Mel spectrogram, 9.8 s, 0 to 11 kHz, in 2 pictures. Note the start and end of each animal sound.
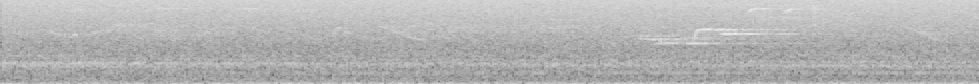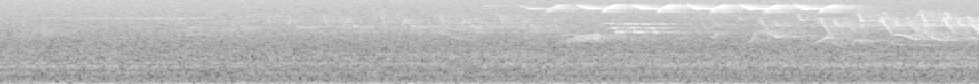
[3.11, 3.90] Wood Thrush (Hylocichla mustelina)
[4.96, 6.44] Black-throated Green Warbler (Setophaga virens)
[5.96, 7.74] Ovenbird (Seiurus aurocapilla)
[7.38, 9.20] Black-and-white Warbler (Mniotilta varia)
[7.62, 8.32] Wood Thrush (Hylocichla mustelina)
[8.64, 9.79] Rose-breasted Grosbeak (Pheucticus ludovicianus)
[8.74, 9.79] Ovenbird (Seiurus aurocapilla)

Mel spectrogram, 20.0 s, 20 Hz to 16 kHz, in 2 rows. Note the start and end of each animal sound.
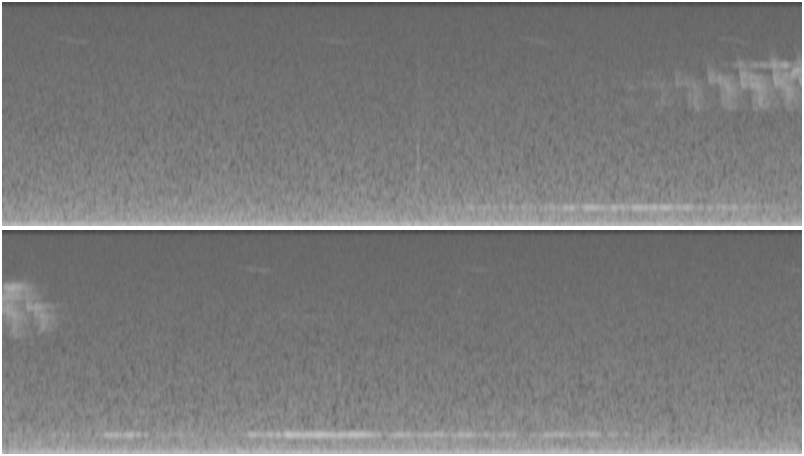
[8.00, 10.76] Ovenbird (Seiurus aurocapilla)
[8.88, 10.38] Black-throated Green Warbler (Setophaga virens)

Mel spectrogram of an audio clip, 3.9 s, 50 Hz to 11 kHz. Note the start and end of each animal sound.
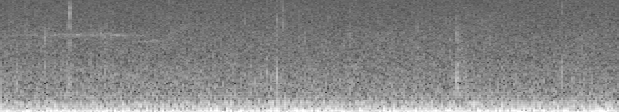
[0.00, 1.22] Black-throated Green Warbler (Setophaga virens)

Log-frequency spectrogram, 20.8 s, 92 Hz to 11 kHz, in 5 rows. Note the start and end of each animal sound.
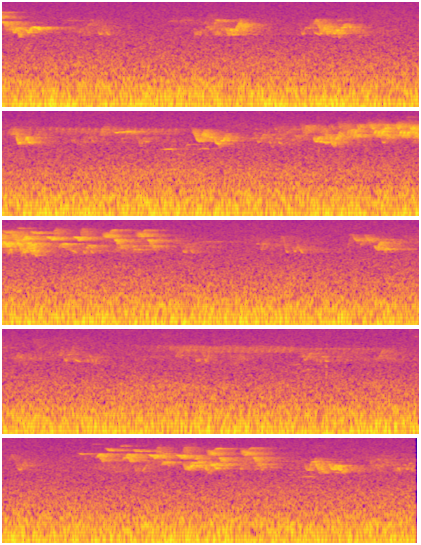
[0.00, 0.76] Indigo Bunting (Passerina cyanea)
[0.00, 20.84] Red-eyed Vireo (Vireo olivaceus)
[4.17, 6.12] Pine Warbler (Setophaga pinus)
[7.44, 8.90] Chestnut-sided Warbler (Setophaga pensylvanica)
[7.98, 10.21] Indigo Bunting (Passerina cyanea)
[13.89, 16.46] Pine Warbler (Setophaga pinus)
[17.36, 19.61] Indigo Bunting (Passerina cyanea)

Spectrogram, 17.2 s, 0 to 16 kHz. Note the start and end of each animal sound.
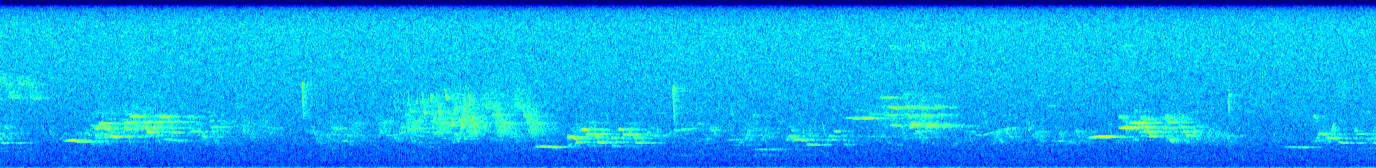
[0.00, 0.65] Black-and-white Warbler (Mniotilta varia)
[0.00, 3.29] Red-eyed Vireo (Vireo olivaceus)
[0.79, 2.47] Hermit Thrush (Catharus guttatus)
[3.75, 17.20] Red-eyed Vireo (Vireo olivaceus)
[4.46, 6.96] Ovenbird (Seiurus aurocapilla)
[4.86, 6.01] Chestnut-sided Warbler (Setophaga pensylvanica)
[6.69, 8.21] Hermit Thrush (Catharus guttatus)
[8.05, 8.78] Eastern Wood-Pewee (Contopus virens)
[9.18, 12.00] Hermit Thrush (Catharus guttatus)
[12.16, 12.81] Eastern Wood-Pewee (Contopus virens)
[13.51, 14.96] Hermit Thrush (Catharus guttatus)
[16.00, 17.20] Hermit Thrush (Catharus guttatus)

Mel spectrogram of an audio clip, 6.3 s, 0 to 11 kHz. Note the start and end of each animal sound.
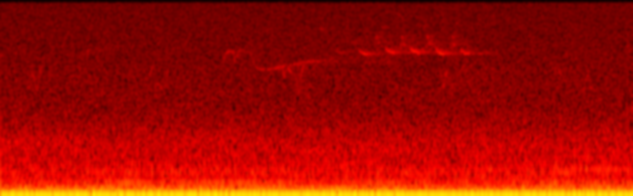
[2.14, 3.43] Eastern Wood-Pewee (Contopus virens)
[3.43, 4.88] Yellow-rumped Warbler (Setophaga coronata)

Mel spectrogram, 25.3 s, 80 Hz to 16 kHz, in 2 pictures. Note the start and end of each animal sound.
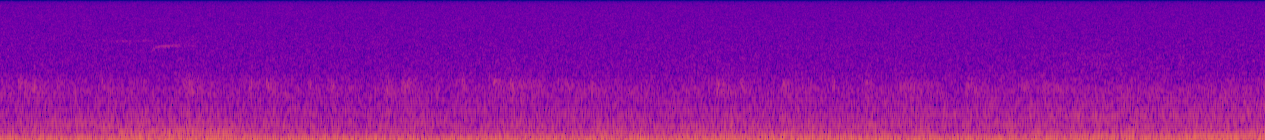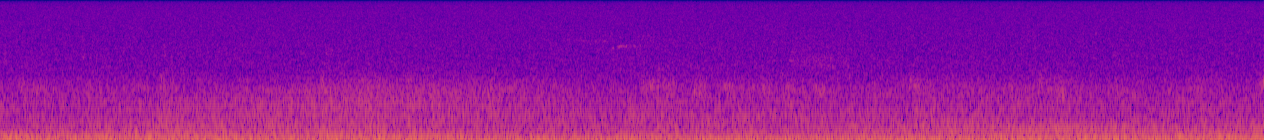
[1.03, 1.90] Black-throated Green Warbler (Setophaga virens)
[8.38, 10.47] Mourning Dove (Zenaida macroura)
[18.37, 19.18] Black-throated Green Warbler (Setophaga virens)
[20.41, 21.15] Red-winged Blackbird (Agelaius phoeniceus)

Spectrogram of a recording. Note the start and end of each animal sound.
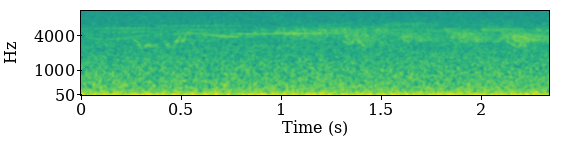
[0.00, 0.95] Eastern Wood-Pewee (Contopus virens)
[0.00, 1.72] Black-throated Green Warbler (Setophaga virens)
[0.00, 2.34] Red-eyed Vireo (Vireo olivaceus)
[0.92, 2.34] Ovenbird (Seiurus aurocapilla)

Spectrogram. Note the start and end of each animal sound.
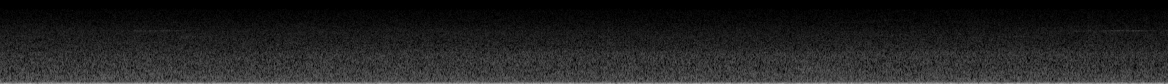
[1.07, 1.93] Black-throated Green Warbler (Setophaga virens)
[10.76, 11.69] Black-throated Green Warbler (Setophaga virens)

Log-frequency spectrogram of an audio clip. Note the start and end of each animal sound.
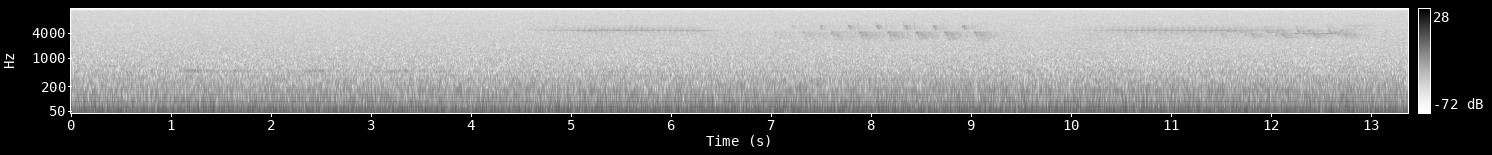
[0.00, 3.61] Mourning Dove (Zenaida macroura)
[4.63, 6.45] Dark-eyed Junco (Junco hyemalis)
[7.10, 9.28] Ovenbird (Seiurus aurocapilla)
[10.06, 11.61] Dark-eyed Junco (Junco hyemalis)
[11.42, 13.01] Black-throated Green Warbler (Setophaga virens)

